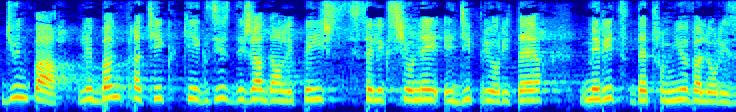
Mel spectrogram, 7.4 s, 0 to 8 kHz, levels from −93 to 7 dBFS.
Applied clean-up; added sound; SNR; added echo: none; none; none; none.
